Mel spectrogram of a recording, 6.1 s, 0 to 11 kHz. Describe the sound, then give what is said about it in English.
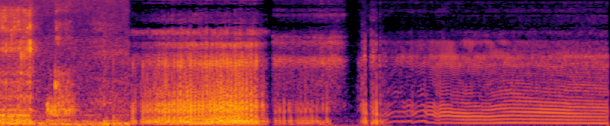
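A loud, rasping human snore rattles for a couple of seconds, then a brief snort breaks in before a long, wavering, droning tone trails off. “last night's snoring score was 80-82, so you can take a guess for yourself”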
